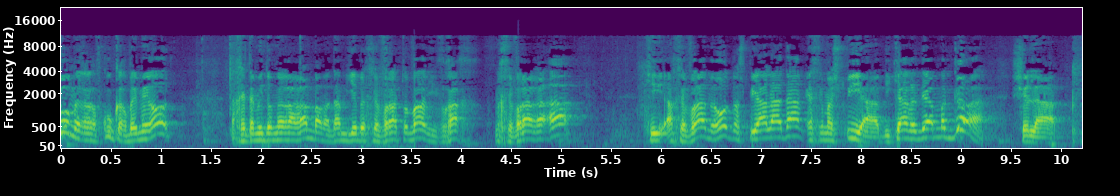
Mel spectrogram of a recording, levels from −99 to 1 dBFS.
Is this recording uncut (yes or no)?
yes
